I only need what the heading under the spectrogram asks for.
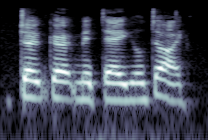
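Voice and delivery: plain

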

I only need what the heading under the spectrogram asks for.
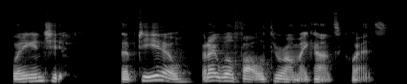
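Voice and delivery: ordinary talk

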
